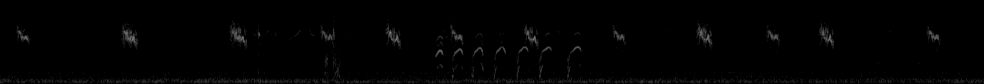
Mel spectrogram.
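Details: Osprey at a Charlo, Montana nest on a July morning, captured by a nest cam: high whistled chirps in a steady series, with a brief run of lower, arched, slurred notes in the middle.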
